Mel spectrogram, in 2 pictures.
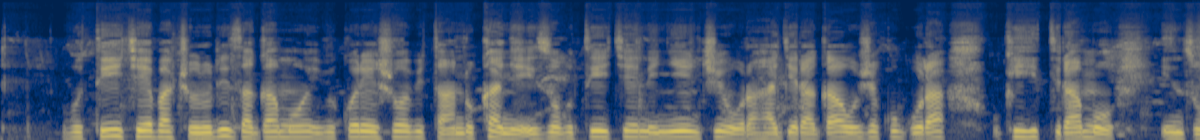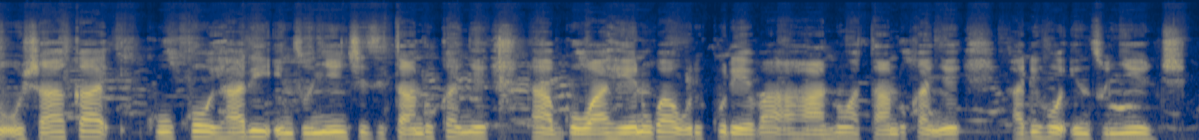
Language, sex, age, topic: Kinyarwanda, female, 36-49, finance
